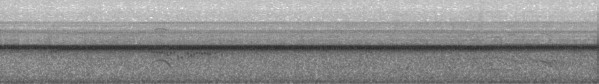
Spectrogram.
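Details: A loud chorus of toads at Lake Hiawatha, two blocks from homes, blends into one steady, high, buzzy trill that never lets up.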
